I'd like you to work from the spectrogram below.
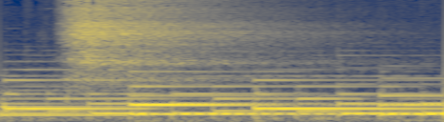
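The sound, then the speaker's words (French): A long, soft exhalation during a guided breathing exercise, a breathy hiss that swells quickly and then slowly fades over a couple of seconds, heard over a steady, sustained musical drone. “Expire.”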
